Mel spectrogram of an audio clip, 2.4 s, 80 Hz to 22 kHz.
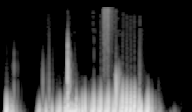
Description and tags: fart100bpm
it is fit to electro and minimal tracks
dark, deep, digital, electronic, experimental, fx, horror, noise, sample, sound-effect, space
